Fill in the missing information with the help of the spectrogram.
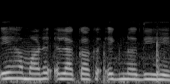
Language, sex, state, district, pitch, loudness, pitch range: Hindi, female, Bihar, East Champaran, 245 Hz, -22 LUFS, 240-255 Hz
